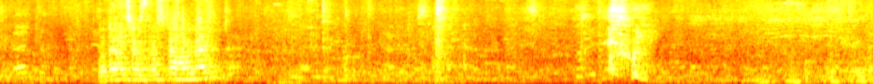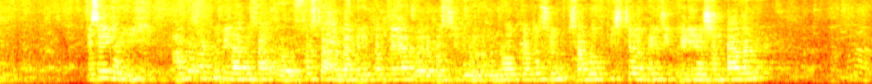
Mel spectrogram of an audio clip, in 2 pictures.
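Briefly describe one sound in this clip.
A man announces loudly over a loudspeaker in an echoing hall.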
